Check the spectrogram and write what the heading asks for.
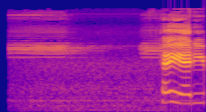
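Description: A steady, high-pitched electronic tone sounds for about a second and a half, fainter after the first half-second. A woman starts speaking near the end.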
